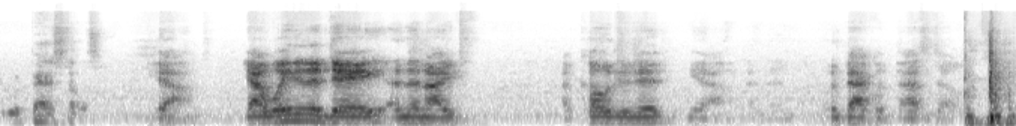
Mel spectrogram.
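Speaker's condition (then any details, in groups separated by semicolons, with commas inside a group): No condition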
